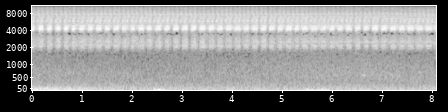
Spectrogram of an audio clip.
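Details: In a lavender field, cicadas keep up a bright, grating high-pitched trill pulsing steadily at roughly three beats a second, with no gaps and no other sounds.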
